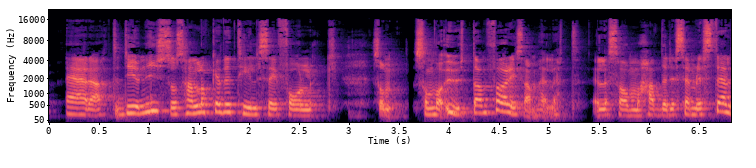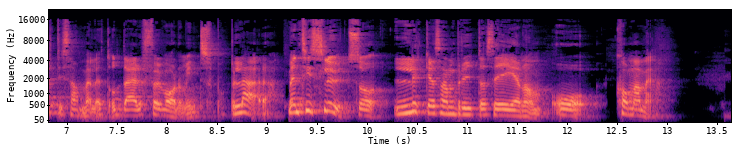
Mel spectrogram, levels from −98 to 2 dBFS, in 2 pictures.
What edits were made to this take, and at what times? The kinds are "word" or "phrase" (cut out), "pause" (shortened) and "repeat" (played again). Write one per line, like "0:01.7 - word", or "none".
0:03.6 - pause
0:09.2 - pause
0:12.4 - pause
